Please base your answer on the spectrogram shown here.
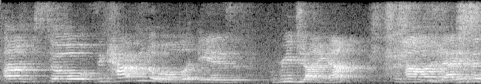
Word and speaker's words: Regina: animal and stuff um so the capital is Regina um that is the name of the capital of the scin it was supposed to be called Regina after the queen and someone along the lines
